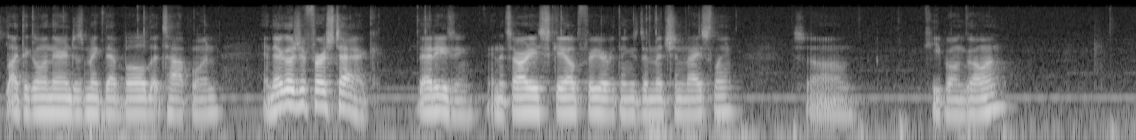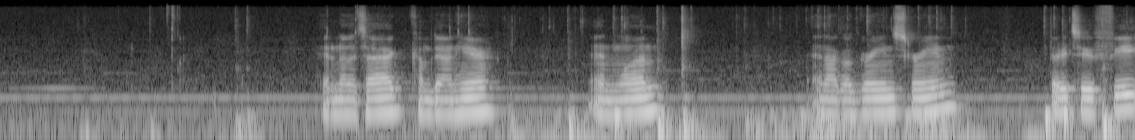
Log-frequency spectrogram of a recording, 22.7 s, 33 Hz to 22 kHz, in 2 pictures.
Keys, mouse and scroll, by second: 0.7 super+b, 6.8 Escape, 7.7 space, 12.0 space, 13.5 space, 16.6-22.7 typing.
